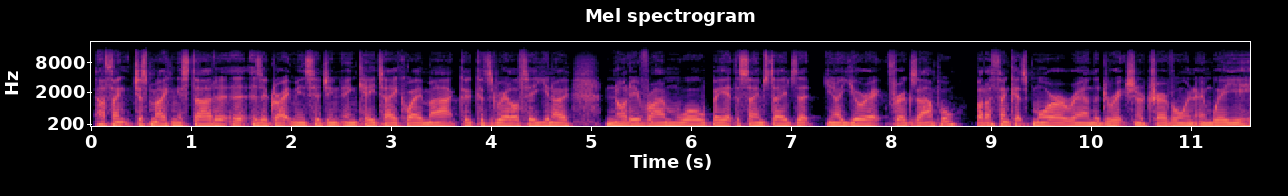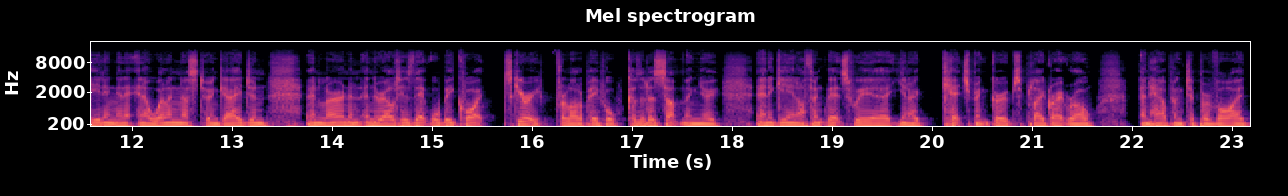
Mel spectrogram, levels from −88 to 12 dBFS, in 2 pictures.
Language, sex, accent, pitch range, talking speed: English, male, Australian, 110-125 Hz, 245 wpm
